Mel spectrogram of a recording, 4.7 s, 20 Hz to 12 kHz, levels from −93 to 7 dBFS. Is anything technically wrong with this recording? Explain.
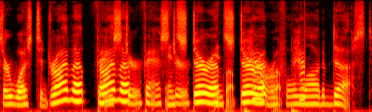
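Yes. From 1.24 to 3.80 s there's a doubled audio track: a second copy of the speech, just as loud, trails around 0.7 s behind, likely from a slower capture path.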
